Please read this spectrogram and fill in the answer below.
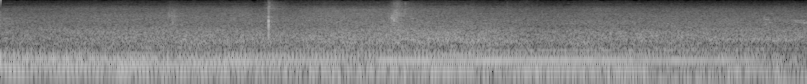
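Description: Steady low hum of a motor vehicle engine running nearby, with a slightly higher tone joining about halfway through and dropping away near the end.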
